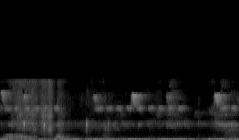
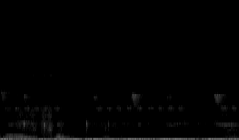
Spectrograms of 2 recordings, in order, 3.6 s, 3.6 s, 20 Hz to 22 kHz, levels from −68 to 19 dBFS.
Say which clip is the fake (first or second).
second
